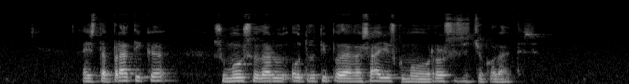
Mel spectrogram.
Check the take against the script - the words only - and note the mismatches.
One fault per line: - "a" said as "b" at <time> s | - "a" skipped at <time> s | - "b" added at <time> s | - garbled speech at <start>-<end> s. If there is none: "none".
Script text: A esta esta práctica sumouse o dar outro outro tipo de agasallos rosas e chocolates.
- "esta" skipped at 1.1 s
- "outro" skipped at 3.1 s
- "como" added at 4.0 s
